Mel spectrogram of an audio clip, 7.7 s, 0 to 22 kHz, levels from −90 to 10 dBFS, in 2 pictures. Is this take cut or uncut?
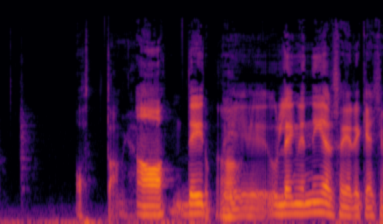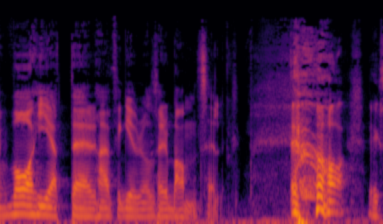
cut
